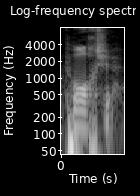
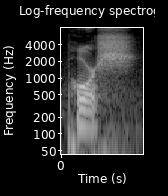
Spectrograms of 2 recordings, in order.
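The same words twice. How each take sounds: First: The word is said the German way. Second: The word is said the shortened way. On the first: The speaker calls it right. "in German, it's like Porsche" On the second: The speaker calls it wrong. "It's not Porsche"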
